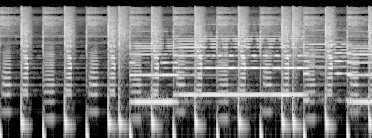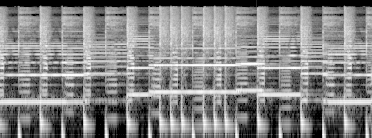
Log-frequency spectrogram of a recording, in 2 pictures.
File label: German Polka; Bubuy bulan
